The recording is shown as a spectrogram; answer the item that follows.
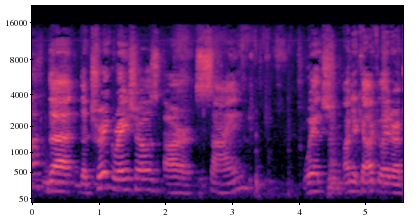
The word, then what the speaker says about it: sine: the trig ratios are signed which on your calculator i'm sure you've seen it they don't put simg they just with SI anna Sun sets in but it's pronounced sign good money and then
